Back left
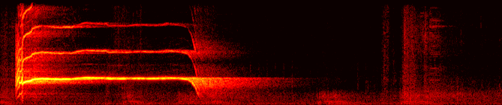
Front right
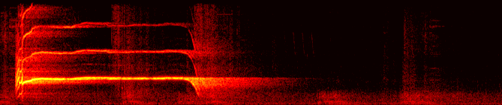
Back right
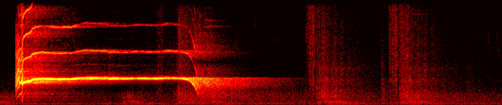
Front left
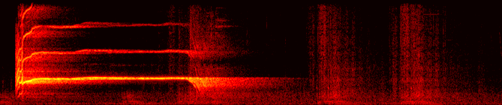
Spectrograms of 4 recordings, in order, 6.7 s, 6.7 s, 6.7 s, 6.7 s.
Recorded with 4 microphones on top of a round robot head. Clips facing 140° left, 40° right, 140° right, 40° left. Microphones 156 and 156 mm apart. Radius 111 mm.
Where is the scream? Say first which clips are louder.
Back left 2 dB, back right 7 dB; 170° right, 1.1 m; by 2.7 s 135° right, 4.5 m.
